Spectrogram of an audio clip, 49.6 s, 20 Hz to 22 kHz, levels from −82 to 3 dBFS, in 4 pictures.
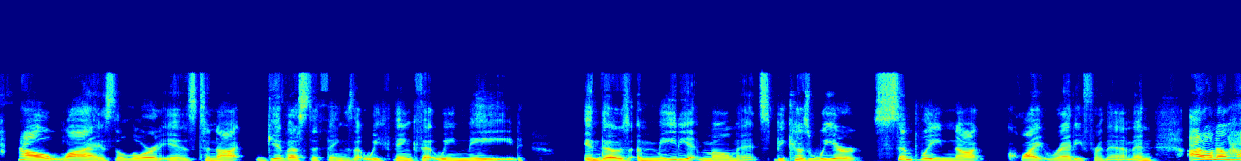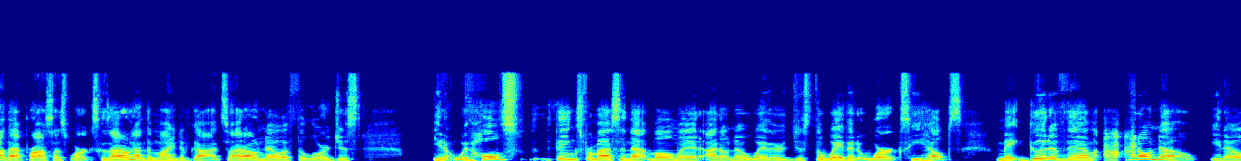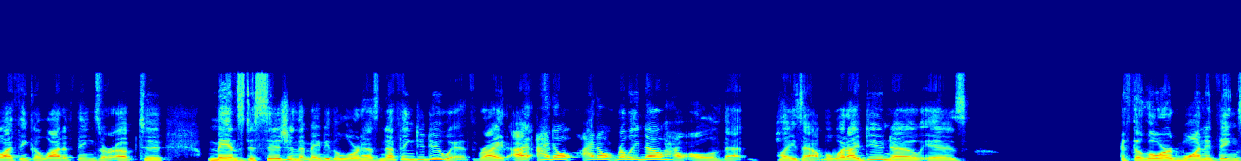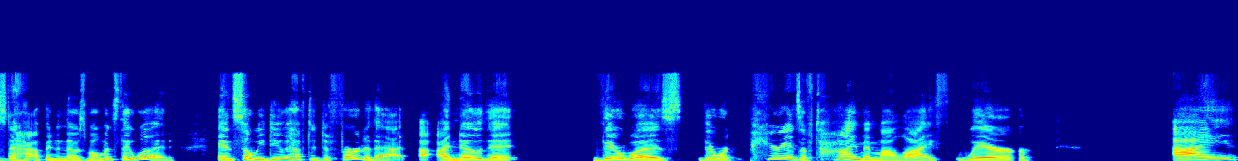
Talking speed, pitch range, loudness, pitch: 195 wpm, 170-205 Hz, -25 LUFS, 185 Hz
